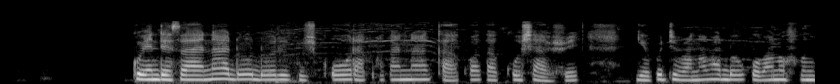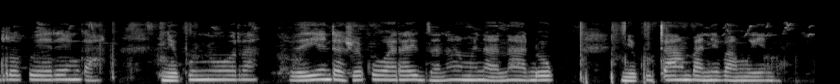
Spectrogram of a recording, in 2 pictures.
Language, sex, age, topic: Ndau, female, 18-24, education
